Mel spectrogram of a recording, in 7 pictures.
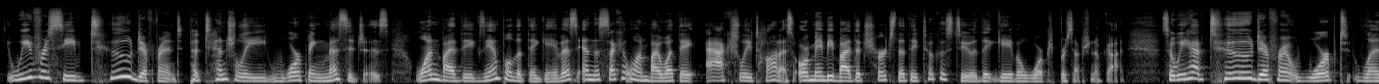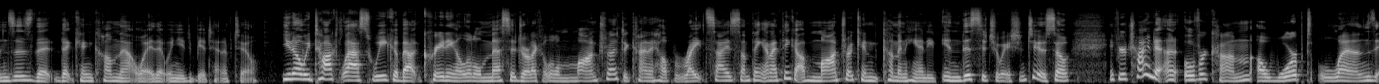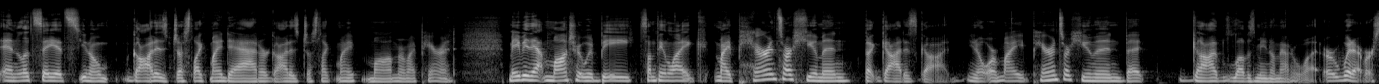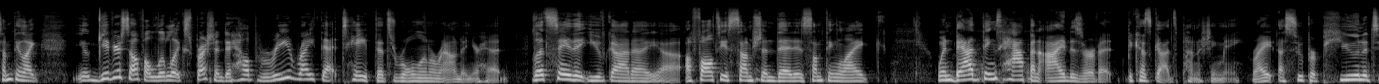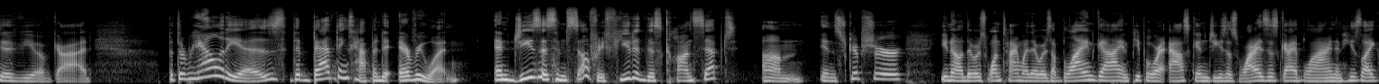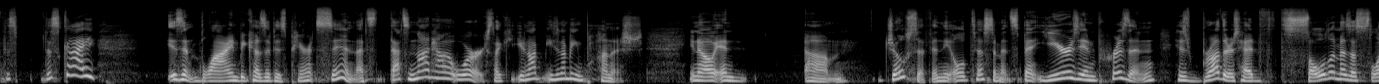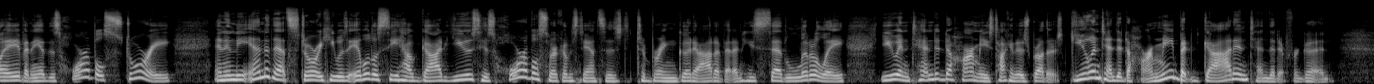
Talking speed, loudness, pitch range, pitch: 220 wpm, -22 LUFS, 155-215 Hz, 175 Hz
